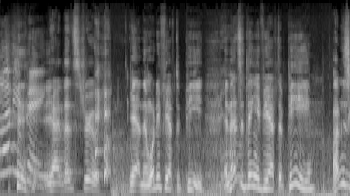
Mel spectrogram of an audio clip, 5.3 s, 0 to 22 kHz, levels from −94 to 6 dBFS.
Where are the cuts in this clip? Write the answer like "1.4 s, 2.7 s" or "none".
1.7 s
